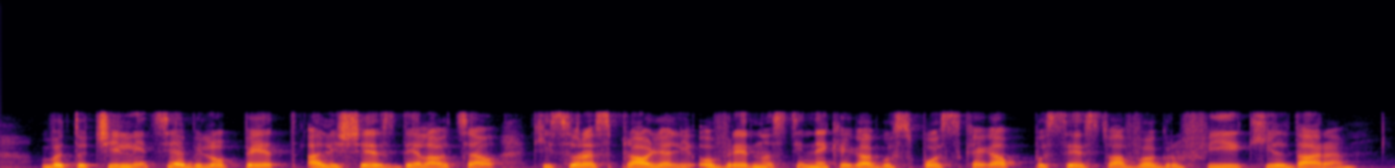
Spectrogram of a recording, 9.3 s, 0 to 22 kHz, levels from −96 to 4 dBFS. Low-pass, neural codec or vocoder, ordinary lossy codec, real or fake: 7.2 kHz; none; none; real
